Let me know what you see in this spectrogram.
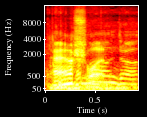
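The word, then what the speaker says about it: Aislinn: And apparently the the correct pronunciation for this coming from Irish is Ashlin.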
